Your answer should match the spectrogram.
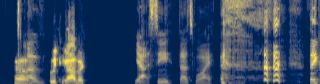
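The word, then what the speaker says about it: Utqiagvik: to say Barrow, Alaska, because I can't even pronounce that other name. Or can you give us, what's the official name? Of Utaqgivk.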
